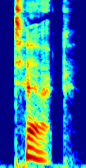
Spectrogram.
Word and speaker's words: tech: Tech. Mark the word. Tech. CH here is representing the K sound, so we double underline CH.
